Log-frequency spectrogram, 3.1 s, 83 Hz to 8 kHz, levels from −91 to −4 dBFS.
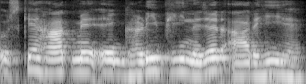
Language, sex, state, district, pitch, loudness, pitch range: Hindi, male, Jharkhand, Ranchi, 155 Hz, -17 LUFS, 140-165 Hz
